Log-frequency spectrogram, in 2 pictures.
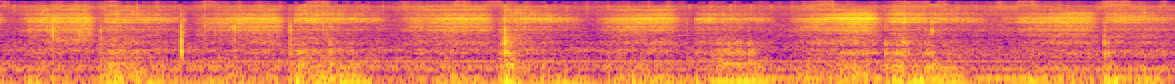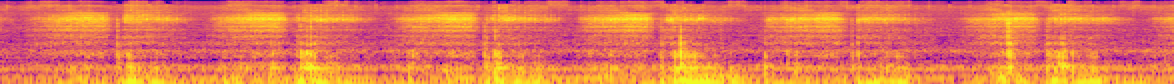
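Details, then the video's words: Sleeping Labrador Retriever pup, three months old, snores in a regular rhythm near one breath per second, deep grating rumbles mixed with light snorts and wheezy catches. "лабрадор храпит"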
